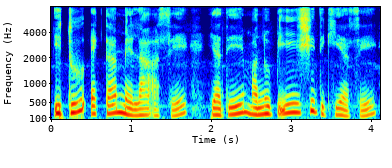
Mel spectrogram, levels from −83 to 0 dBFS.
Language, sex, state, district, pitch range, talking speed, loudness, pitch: Nagamese, female, Nagaland, Dimapur, 170-225 Hz, 130 wpm, -16 LUFS, 195 Hz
